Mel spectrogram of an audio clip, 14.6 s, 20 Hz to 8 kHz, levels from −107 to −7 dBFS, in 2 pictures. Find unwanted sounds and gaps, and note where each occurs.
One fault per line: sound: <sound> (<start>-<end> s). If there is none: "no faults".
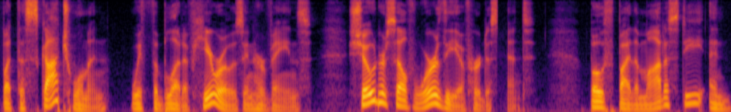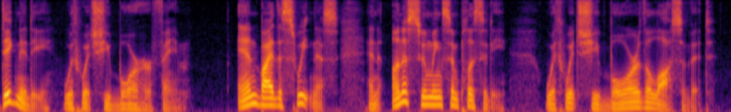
sound: dropout (5.0-5.1 s)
